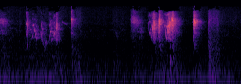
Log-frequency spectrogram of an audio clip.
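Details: Budgerigars playing together give clusters of raspy, buzzy chirps and squawks, a louder chattering burst near the end, separated by short pauses.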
